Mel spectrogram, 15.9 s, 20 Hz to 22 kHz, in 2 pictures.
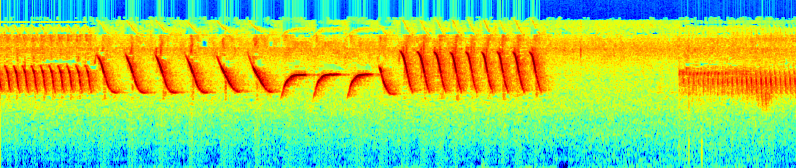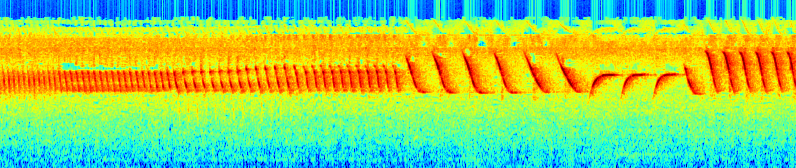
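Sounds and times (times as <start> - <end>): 
Atlantic canary song: 0.0 - 5.5, 6.8 - 15.9.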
